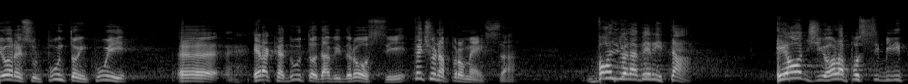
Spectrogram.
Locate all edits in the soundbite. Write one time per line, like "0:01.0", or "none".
0:02.5
0:05.6
0:07.4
